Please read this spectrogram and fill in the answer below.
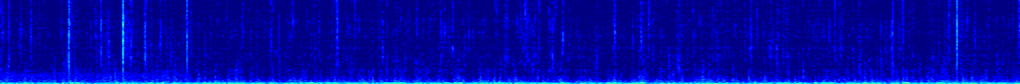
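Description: Faint crackling of a fireplace, irregular small pops over a steady low hum.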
